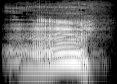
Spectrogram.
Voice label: anger; davion; dota; dragon knight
